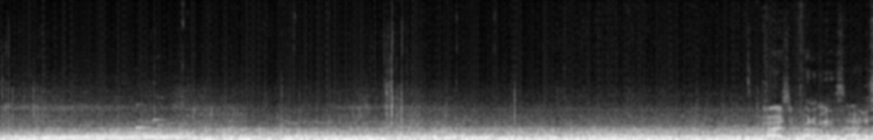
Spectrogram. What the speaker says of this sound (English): The car sounds damn good.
